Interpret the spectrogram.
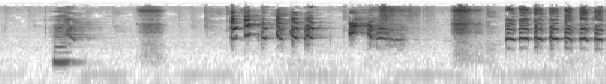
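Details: Pet cockatiels making a mix of sounds: a low squawk, rapid raspy chirps in quick bursts, then a fast series of short repeated whistled notes.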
